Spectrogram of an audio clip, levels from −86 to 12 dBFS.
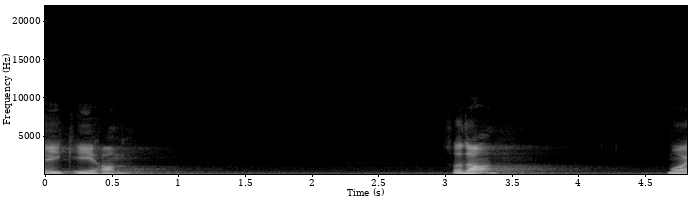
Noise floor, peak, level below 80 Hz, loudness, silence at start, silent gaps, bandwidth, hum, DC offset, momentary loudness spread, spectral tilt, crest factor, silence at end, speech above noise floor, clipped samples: -62 dBFS; -8 dBFS; -68 dBFS; -26 LUFS; 0 s; none; 6.8 kHz; none; 0.1%; 21 LU; -8.5 dB/octave; 22 dB; 0 s; 39 dB; under 0.1%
